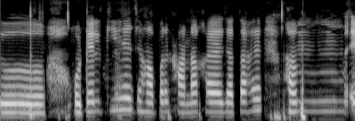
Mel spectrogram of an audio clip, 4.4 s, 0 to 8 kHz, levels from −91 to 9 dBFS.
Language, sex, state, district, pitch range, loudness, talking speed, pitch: Hindi, female, Uttar Pradesh, Jyotiba Phule Nagar, 225-250 Hz, -16 LUFS, 175 wpm, 240 Hz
